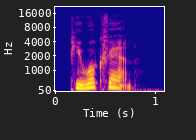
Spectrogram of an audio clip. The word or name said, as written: peberkværn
